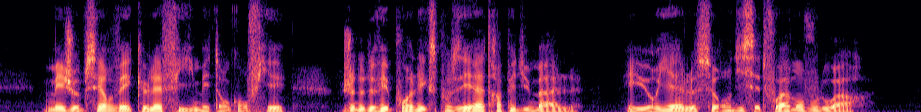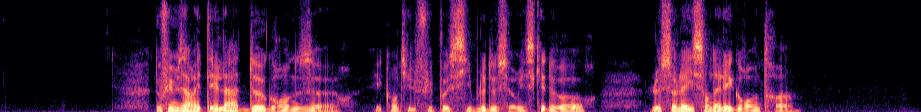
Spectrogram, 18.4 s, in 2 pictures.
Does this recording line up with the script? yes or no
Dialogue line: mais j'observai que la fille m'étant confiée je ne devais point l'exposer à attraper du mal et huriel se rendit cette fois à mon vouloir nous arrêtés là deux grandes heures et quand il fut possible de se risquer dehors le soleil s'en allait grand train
no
